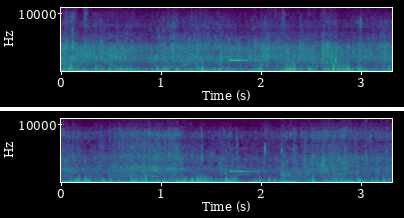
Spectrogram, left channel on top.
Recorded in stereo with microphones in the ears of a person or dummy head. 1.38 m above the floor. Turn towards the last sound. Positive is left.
turn(degrees=20)  # may be behind; listen again after turning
